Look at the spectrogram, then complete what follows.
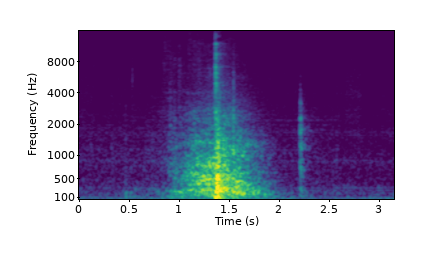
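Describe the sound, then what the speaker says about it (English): A drawer slides open and shut with a rising scrape peaking in a woody thump, then a brief clack, close and fairly quiet in a still room. "I want to find the drawer that I opened and shut"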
